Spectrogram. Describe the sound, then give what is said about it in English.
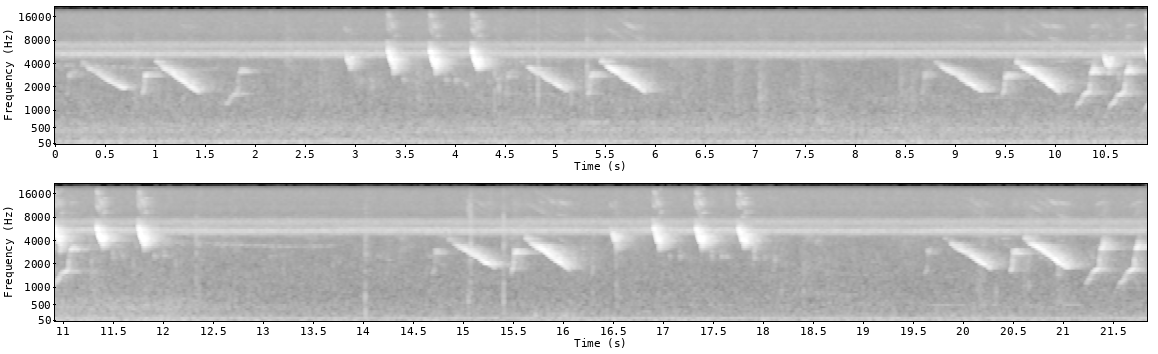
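A Carolina wren sings loud, rolling phrases of quickly repeated notes, in four separate bursts with short pauses between, over a steady high buzz of insects. “This has been WSHU's Bird Song Break featuring the Carolina Wren.”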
